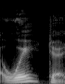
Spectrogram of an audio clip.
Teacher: Waiter, ça veut dire accent tombé sous premier syllabe là.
